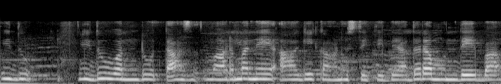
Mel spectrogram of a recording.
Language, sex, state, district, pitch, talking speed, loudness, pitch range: Kannada, female, Karnataka, Raichur, 225 Hz, 130 wpm, -15 LUFS, 215-245 Hz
